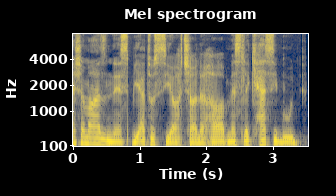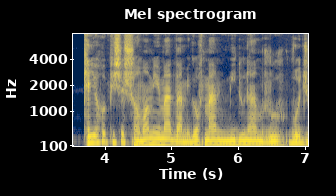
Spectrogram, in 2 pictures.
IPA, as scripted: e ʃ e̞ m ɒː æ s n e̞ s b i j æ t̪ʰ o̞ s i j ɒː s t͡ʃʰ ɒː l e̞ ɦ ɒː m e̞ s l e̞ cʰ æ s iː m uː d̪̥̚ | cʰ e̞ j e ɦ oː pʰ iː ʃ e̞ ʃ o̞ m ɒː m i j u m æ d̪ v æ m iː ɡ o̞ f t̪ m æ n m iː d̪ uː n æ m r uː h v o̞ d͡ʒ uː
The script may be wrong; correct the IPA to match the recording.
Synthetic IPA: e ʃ e̞ m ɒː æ z n e̞ s b i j æ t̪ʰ o̞ s i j ɒː h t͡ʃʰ ɒː l e̞ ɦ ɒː m e̞ s l e̞ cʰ æ s iː b uː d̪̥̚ | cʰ e̞ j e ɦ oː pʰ iː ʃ e̞ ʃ o̞ m ɒː m i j u m æ d̪ v æ m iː ɡ o̞ f t̪ m æ n m iː d̪ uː n æ m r uː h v o̞ d͡ʒ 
